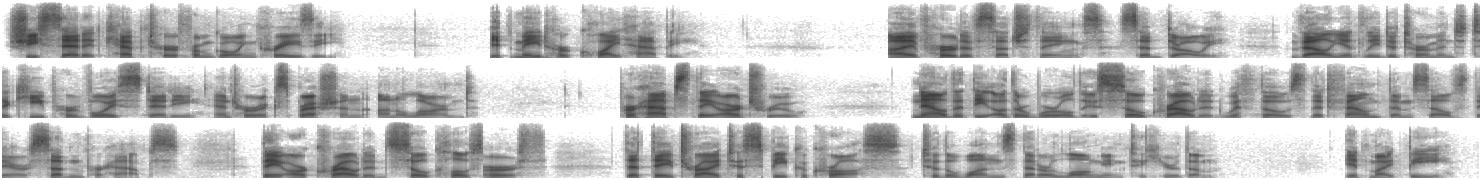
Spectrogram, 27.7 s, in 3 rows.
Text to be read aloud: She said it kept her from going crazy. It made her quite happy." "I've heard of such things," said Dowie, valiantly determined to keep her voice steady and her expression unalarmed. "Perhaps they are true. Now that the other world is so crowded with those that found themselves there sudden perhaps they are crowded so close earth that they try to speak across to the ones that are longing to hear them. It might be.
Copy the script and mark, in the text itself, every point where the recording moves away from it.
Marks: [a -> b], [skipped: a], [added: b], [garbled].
She said it kept her from going crazy. It made her quite happy." "I've heard of such things," said Dowie, valiantly determined to keep her voice steady and her expression unalarmed. "Perhaps they are true. Now that the other world is so crowded with those that found themselves there sudden perhaps they are crowded so close earth that they try to speak across to the ones that are longing to hear them. It might be.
